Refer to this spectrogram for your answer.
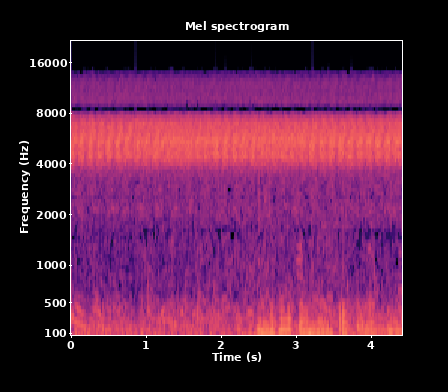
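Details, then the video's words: Sunset cicada chorus from the cliffs of Cape Fiolent, Crimea: a continuous high-pitched whirring pulsed roughly four times per second. Brief low warbled notes appear in the second half. "Cicadas at sunset."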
